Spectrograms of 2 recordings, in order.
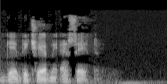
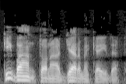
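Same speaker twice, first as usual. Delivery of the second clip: usual speaking voice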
